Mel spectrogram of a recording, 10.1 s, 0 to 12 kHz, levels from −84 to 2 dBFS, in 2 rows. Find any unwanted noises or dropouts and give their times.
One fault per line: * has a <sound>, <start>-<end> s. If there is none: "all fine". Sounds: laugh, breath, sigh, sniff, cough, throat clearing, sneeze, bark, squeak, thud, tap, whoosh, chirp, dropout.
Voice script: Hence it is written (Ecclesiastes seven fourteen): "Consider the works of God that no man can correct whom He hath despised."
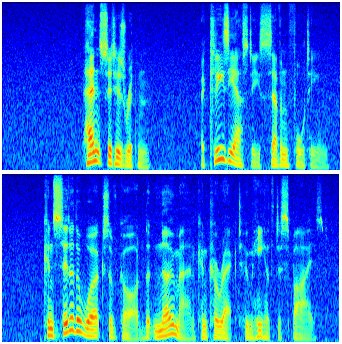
all fine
